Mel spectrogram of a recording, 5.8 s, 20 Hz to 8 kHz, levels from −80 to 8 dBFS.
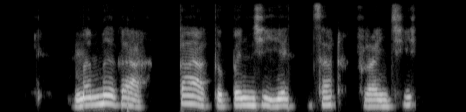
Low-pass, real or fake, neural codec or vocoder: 7.2 kHz; fake; codec, 24 kHz, 6 kbps, HILCodec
